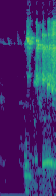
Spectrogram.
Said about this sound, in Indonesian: Ganggu sama suara burung.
